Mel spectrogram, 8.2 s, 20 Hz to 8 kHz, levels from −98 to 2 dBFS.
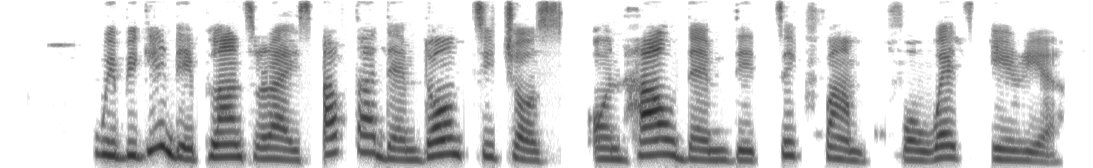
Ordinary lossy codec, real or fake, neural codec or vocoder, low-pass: none; real; none; none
